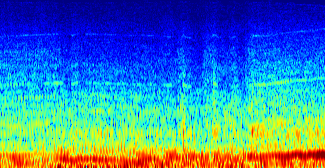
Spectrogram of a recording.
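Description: A race car at Stafford pulling away in first gear for qualifying: a steady droning engine with a rising pitch near the end, loud and close, heard from inside the car, with no talk.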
